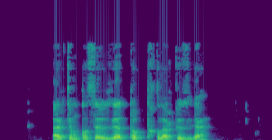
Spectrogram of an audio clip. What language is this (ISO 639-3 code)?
uig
